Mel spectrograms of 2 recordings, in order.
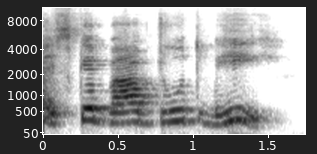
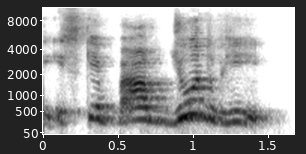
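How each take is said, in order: First: इसके बावजूद भी with the last word भी pressed harder than the rest; stress on भी. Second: इसके बावजूद भी with both बावजूद and भी pressed; stress on two words. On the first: Hindi teacher showing students stress on भी. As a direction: lean on भी at the end of इसके बावजूद भी. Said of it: "भा को हमने बोला". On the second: Hindi teacher showing students the wrong double stress. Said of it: "बावजूद पर भी और भी पर भी दोनों पे बलाघात". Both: Shown as a demonstration.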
